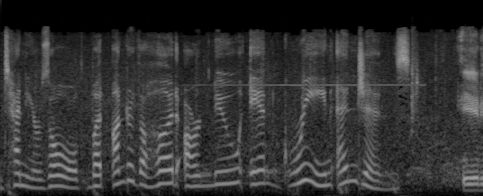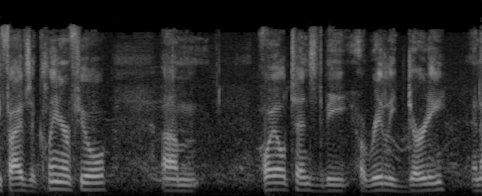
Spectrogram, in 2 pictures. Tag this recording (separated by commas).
Speech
